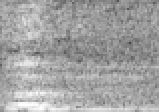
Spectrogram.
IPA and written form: ən (and)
